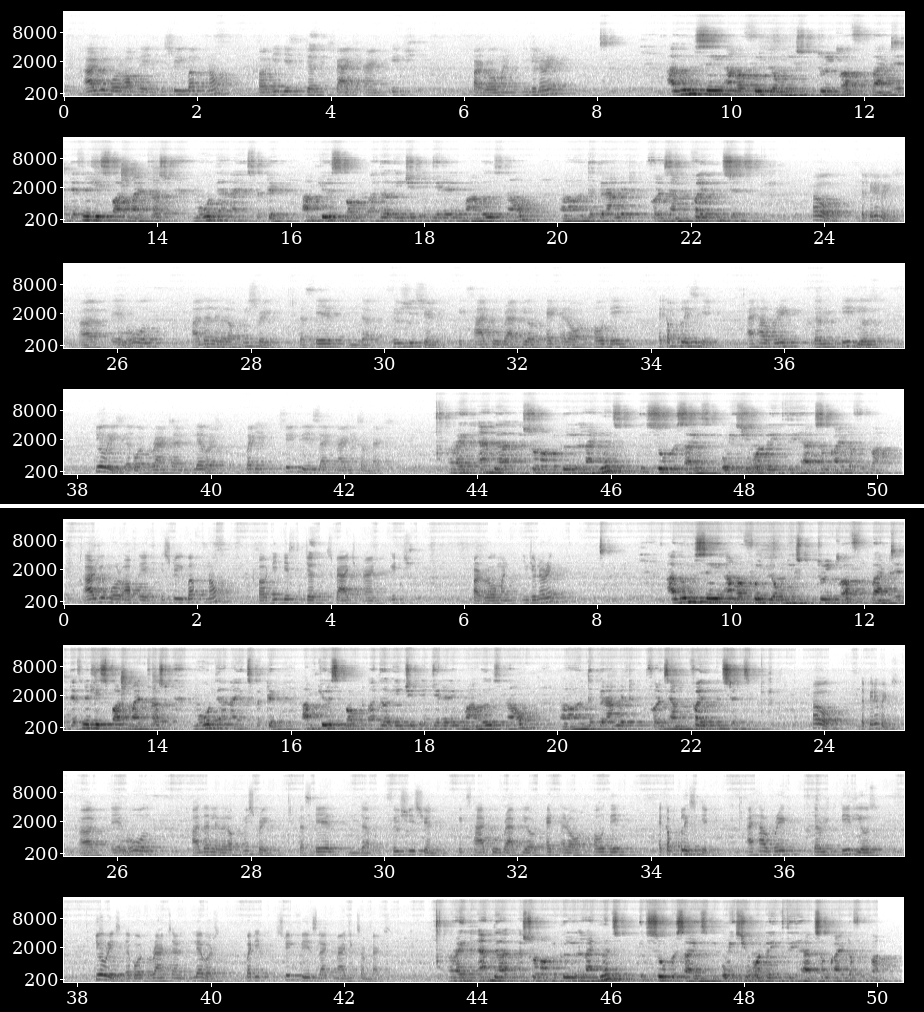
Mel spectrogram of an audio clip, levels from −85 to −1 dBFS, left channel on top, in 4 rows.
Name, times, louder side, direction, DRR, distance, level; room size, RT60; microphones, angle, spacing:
voice 1, 0.3-2.3 2.9-5.2 6.1-7.4 7.8-7.9 23.8-24.1 24.5-25.1 25.4-26.6 27.1-28.3 28.7-29.8 30.1-30.8 31.1-33.6 34.2-34.9 35.5-36.1 36.5-37.4 38.3-40.1 40.5-42.6 43.0-43.1, right 2 dB, 90° right, 5 dB, 3.5 m, -36 dB
voice 2, 9.0-11.1 11.3-11.8 12.1-14.1 14.6-15.3 15.7-15.8 16.2-19.5 20.1-21.1 21.4-22.9 26.1-26.2 43.6-46.1 46.4-50.0, right 2 dB, 55° right, 4 dB, 3.2 m, -27 dB
26.0 x 23.0 x 8.6 m, 1.1 s
head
